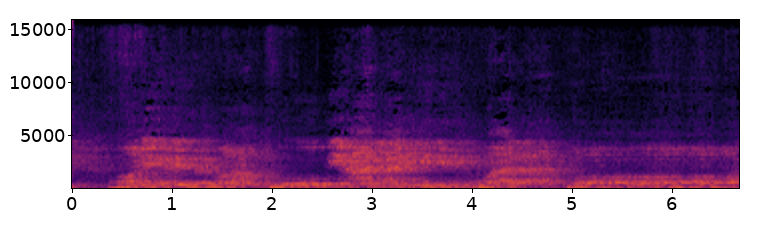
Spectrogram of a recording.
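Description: Group of women's voices chanting a devotional chant in unison, in long held notes that slide from one pitch to the next, with a short pause for breath just after the start.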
